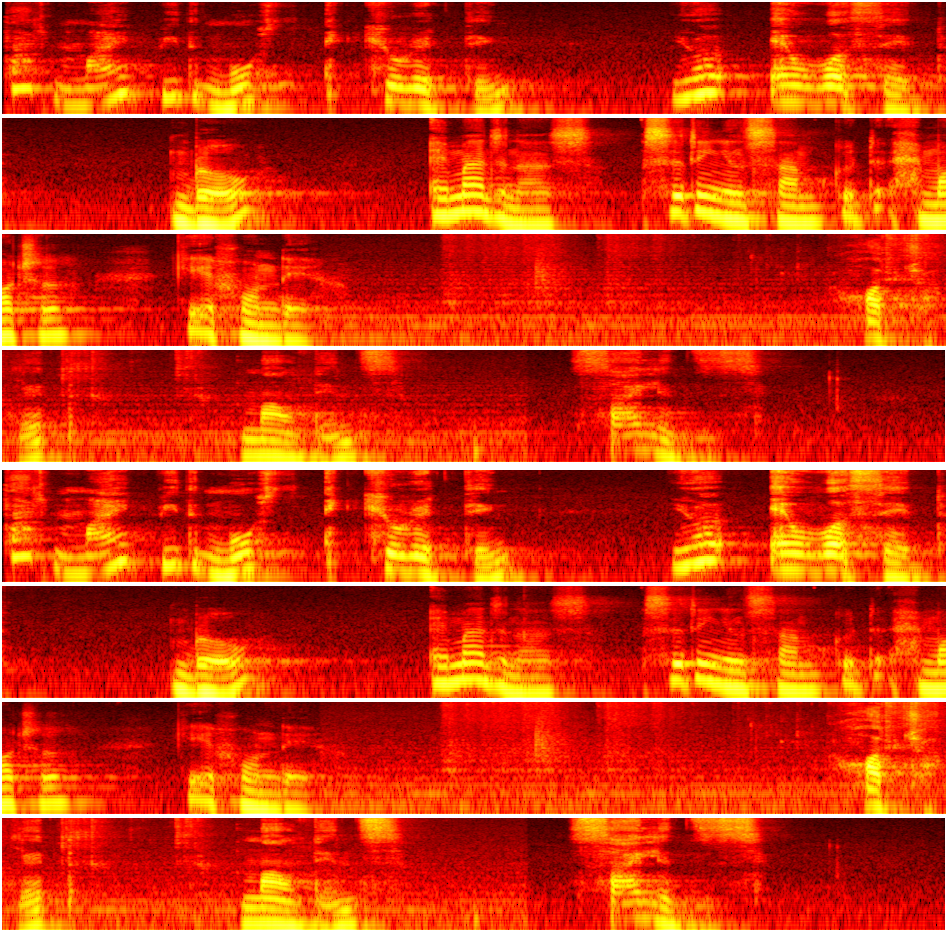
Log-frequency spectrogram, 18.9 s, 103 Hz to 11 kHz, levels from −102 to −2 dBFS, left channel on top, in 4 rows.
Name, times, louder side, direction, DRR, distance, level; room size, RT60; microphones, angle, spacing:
voice 1, 0.0-2.6 3.3-4.6 13.6-14.4 15.4-16.2 17.0-18.0, right 4 dB, 65° right, 0.8 m, -29 dB
voice 2, 5.6-6.1 6.9-7.7 7.9-9.9 10.3-11.1, left 2 dB, 45° left, 0.8 m, -27 dB
Chewing mastication, 11.0-16.8, right 3 dB, 30° right, 1.5 m, -45 dB
24.0 x 21.0 x 9.8 m
head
